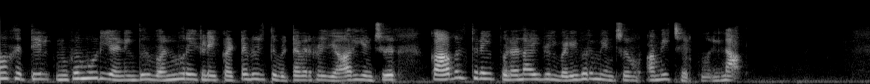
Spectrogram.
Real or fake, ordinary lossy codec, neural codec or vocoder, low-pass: fake; none; codec, 44.1 kHz, 2.6 kbps, DAC; 7.2 kHz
